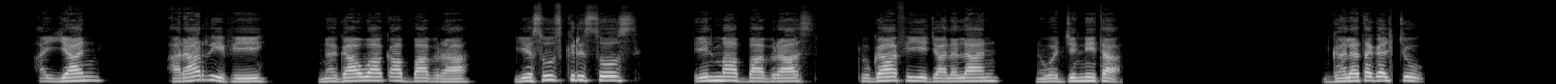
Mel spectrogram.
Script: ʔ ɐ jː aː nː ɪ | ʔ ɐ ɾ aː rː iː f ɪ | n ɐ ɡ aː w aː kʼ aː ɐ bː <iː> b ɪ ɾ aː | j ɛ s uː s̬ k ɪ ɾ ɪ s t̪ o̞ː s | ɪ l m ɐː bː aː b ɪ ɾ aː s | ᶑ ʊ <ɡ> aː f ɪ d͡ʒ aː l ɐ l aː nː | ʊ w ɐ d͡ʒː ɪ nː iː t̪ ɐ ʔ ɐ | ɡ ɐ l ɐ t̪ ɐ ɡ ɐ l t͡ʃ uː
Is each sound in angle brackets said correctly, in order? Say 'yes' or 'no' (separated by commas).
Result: no, yes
